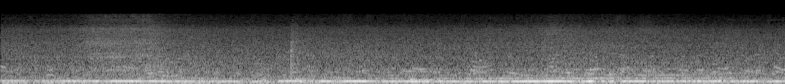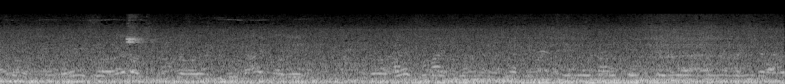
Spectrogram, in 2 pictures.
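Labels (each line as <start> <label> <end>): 0.0 People are talking nearby outdoors on the street. 15.7
0.0 Street traffic noises in the background. 15.7
0.8 An engine revs as a vehicle passes by outdoors. 7.9
9.0 A car honks shortly once outdoors. 9.3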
